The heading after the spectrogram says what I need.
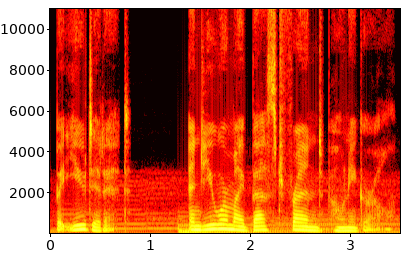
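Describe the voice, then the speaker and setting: A woman playing a haunted, protective former street criminal in a drama, speaking in an earnest, halting, confessional way. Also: fairly low pitch, creaky, mellow, soft background music. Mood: tender, resolute. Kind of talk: dramatic audio drama acting.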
